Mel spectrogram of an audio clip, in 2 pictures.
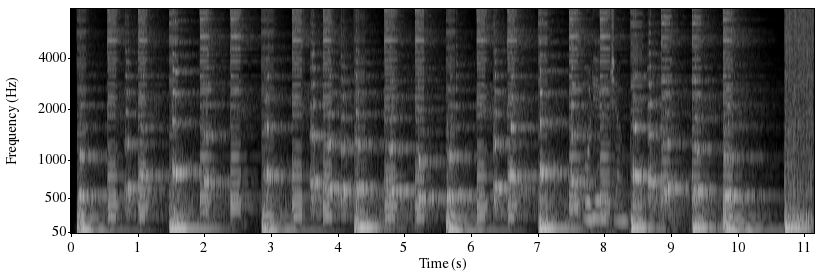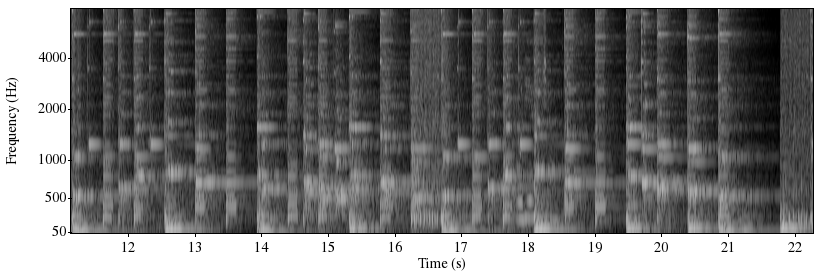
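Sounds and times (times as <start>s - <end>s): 
spooky fun Halloween music: 0.1s - 22.2s.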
